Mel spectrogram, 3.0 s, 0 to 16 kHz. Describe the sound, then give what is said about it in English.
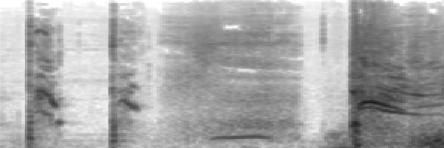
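Two sharp, wet coughs in quick succession, then a rasping, phlegmy inhale and a final loud, gurgling hack, harsh with no talking. “92 point phlegm, the disgusting cough.”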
